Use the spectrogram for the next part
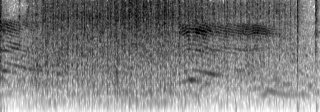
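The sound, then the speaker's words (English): A dense, roaring barrage of explosions with repeated sharp blasts and crackling bursts over a constant loud rumble, chaotic throughout, with a few brief whistling tones cutting through. “Explosion?”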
